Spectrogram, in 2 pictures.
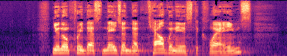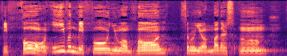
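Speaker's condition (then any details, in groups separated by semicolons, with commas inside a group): Cleft lip and palate, severe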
